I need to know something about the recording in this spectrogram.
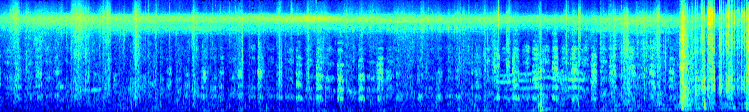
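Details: Golden Retriever on a humid summer morning walk from a field, with the dogs Bis and Kohaku, panting in the heat: soft irregular breathy huffs about twice a second under a steady high-pitched drone, with brief rustles and a sharper noise near the end.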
